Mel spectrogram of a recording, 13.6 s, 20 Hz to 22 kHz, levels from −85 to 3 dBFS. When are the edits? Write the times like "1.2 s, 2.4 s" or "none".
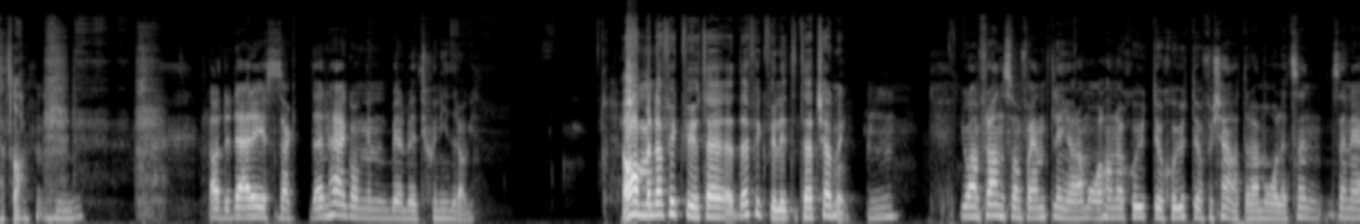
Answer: none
